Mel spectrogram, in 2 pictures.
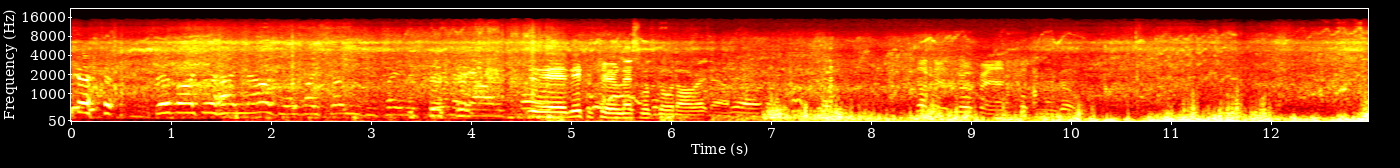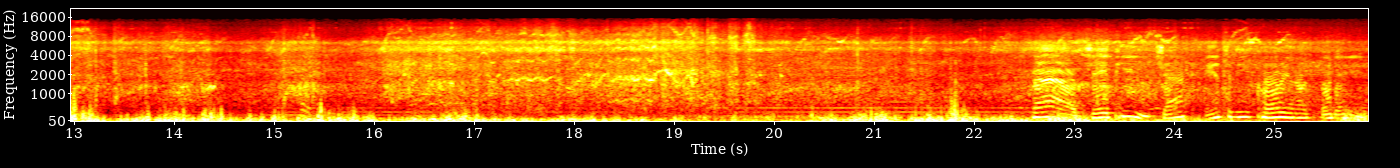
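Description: Small remote-control cars whine as they race over a dirt track.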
